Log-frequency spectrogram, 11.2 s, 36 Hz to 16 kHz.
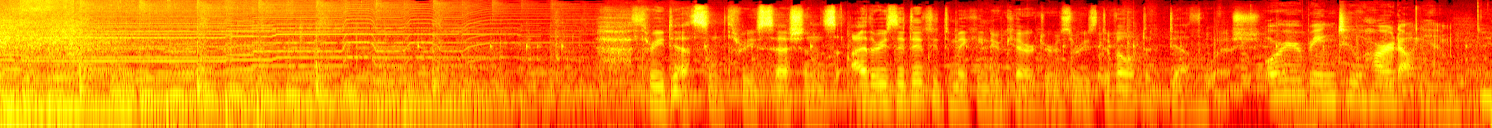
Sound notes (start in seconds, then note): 4.4 sigh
